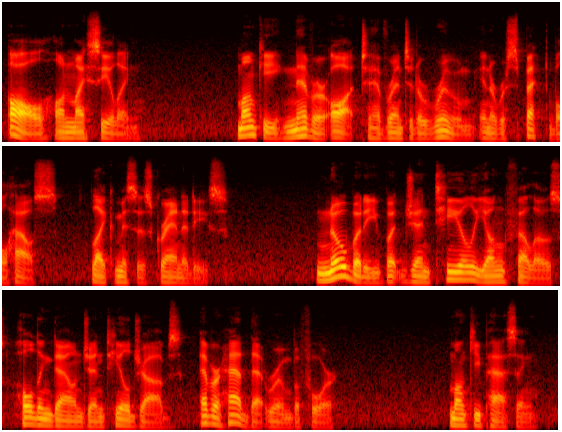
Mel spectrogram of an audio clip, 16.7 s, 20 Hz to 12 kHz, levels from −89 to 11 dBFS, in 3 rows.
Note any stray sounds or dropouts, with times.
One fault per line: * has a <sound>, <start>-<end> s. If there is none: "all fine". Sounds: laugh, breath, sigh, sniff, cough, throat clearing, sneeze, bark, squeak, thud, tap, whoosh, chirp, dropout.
* has a dropout, 5.4-5.5 s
